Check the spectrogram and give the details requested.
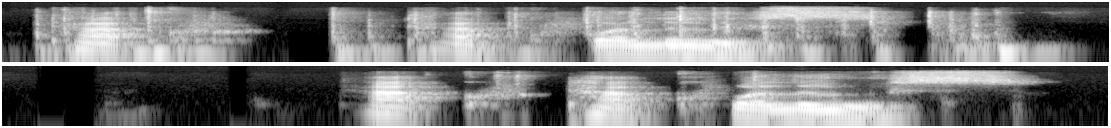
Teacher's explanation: K raised W, so you know you're going to be rounding your mouth and blowing out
